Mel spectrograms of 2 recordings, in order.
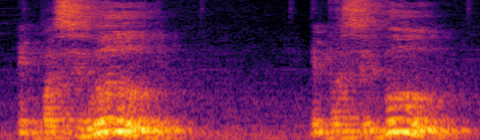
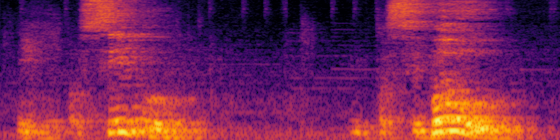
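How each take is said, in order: No difference in how they are said.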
